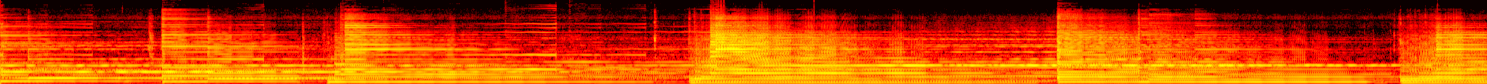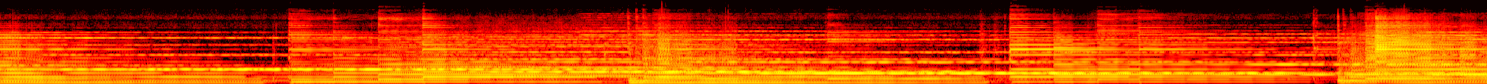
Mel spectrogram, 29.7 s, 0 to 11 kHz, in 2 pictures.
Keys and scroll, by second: 0.0-0.7 typing, 14.0 ctrl+s.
